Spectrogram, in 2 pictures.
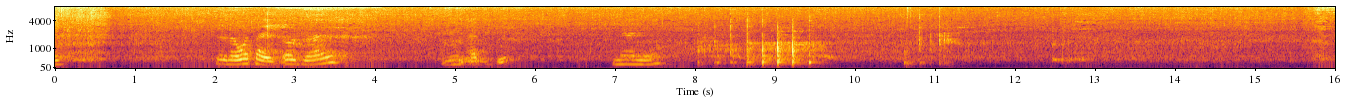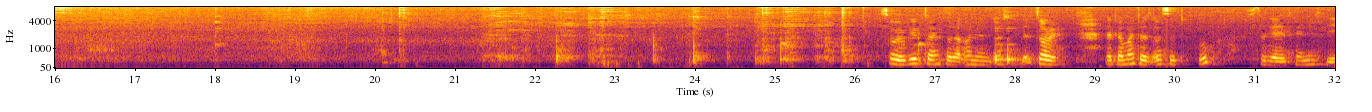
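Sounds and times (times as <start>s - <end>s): food sizzling in a pot: 0.0s - 32.0s
wooden spoon knocking against pot: 8.0s - 9.6s.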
